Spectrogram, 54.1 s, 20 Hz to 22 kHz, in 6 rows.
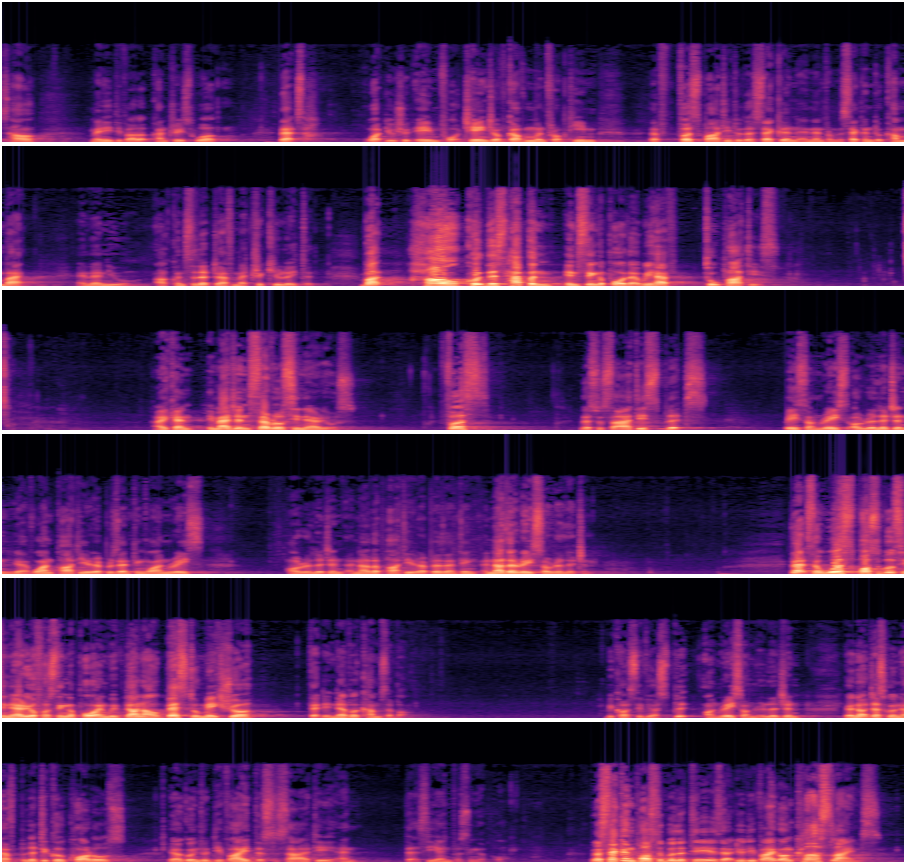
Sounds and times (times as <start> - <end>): Male speech, man speaking: 0.0 - 2.2, 2.8 - 16.8, 19.6 - 21.6, 22.4 - 23.0, 23.8 - 25.1, 25.9 - 29.1, 29.9 - 33.0, 35.0 - 38.6, 39.2 - 40.2, 42.1 - 50.2, 51.0 - 54.0
Narration, monologue: 0.0 - 54.1.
